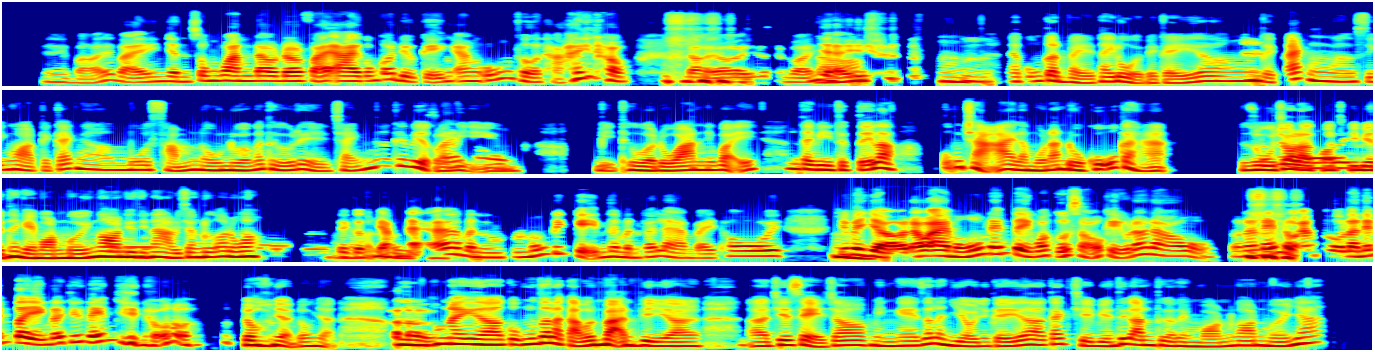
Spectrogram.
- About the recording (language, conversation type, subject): Vietnamese, podcast, Làm sao để biến thức ăn thừa thành món mới ngon?
- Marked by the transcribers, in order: laugh; laughing while speaking: "thãi đâu"; laughing while speaking: "vậy"; laugh; unintelligible speech; tapping; laugh; laughing while speaking: "Công"; laughing while speaking: "ném gì nữa. Ừ"; other background noise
